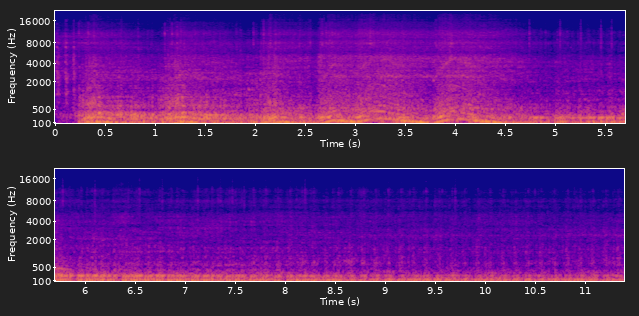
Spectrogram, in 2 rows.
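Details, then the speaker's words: Yamaha Thundercat 600 inline-four that just passed its MOT, stock exhaust before the swap to a racing exhaust: blips up and down smoothly, then settles to a steady even idle with no knocks or rattles; the stock exhaust is very quiet. "I'm gonna do a sound test we're gonna hear the old exhaust this one"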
